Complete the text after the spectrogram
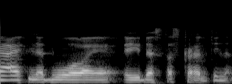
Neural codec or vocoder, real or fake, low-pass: codec, 16 kHz, 1 kbps, FunCodec, trained on LibriTTS, 50 frames a second; fake; 5.4 kHz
